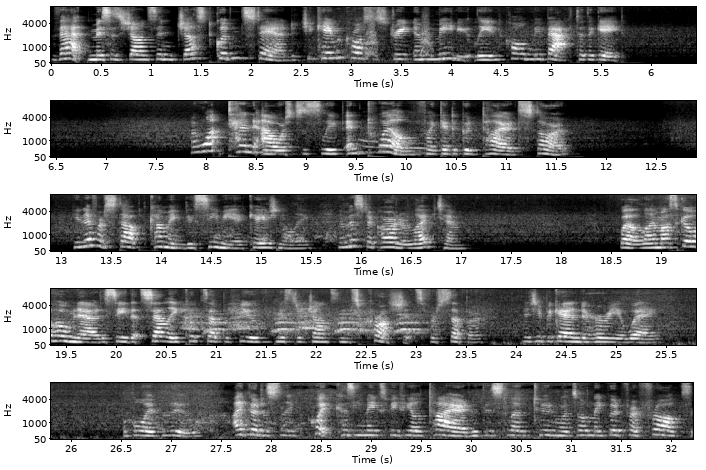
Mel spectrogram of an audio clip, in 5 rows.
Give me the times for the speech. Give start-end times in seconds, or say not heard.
0.0-5.7, 7.8-11.8, 13.1-17.1, 18.6-25.4, 26.5-32.1.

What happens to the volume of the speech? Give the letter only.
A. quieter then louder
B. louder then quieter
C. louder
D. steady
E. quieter
D.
